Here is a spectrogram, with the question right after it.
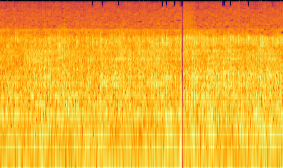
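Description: Water runs steadily into a dough mixer bowl during kneading of biga-based pizza dough, a continuous close gushing and splashing with a faint mechanical hum underneath and a small knock near the end.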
